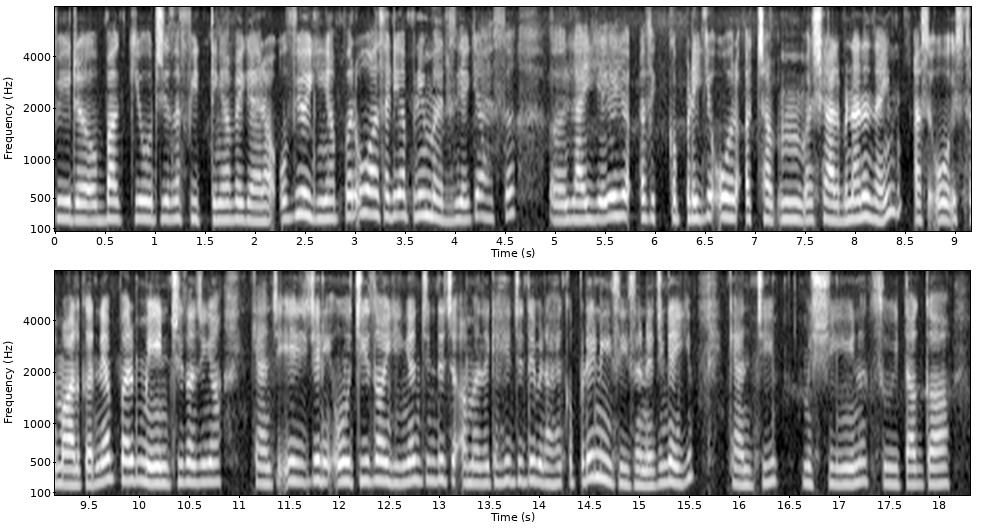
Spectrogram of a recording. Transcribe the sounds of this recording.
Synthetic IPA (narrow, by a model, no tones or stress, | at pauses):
pʰɪɾbaːkiːoːɾt͡ʃiːzãːpʰiːt̪ːɪjãːʋəɡɛːɾã̰ːʔoːʋiːɦoːiɡɪ̃ãːpəɾoːaːsaːɖiːaːpniːməɾziːaːkɪəs | laːiːaːjaːəsĩːkəpɽḛːʔoːɾətːʃʰaːʃɛːlbənãːnẽːd͡ʒãːĩːəsoːɪst̪eːmaːlkəɾneːãːpəɾmeːnt͡ʃiːzãːd͡ʒɪjãːkɛːnt͡ʃḭːeːd͡ʒeːɽḭ̃ʔoːt͡ʃiːzãːɦoiɡiːãːd͡ʒɪnd̪eːt͡ʃmət̪ləbkaːɦid͡ʒɪnd̪eːbɪnaːɦẽːkəpɽeːnĩːsiːsənẽːd͡ʒɪjãːiːkɛ̃ːnt͡ʃiː | məʃiːnsuːiːt̪aɡaː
